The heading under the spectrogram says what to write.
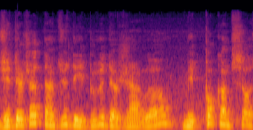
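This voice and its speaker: This man's voice sits high. Background noise is clearly audible. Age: 60s. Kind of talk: casual talk to camera.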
